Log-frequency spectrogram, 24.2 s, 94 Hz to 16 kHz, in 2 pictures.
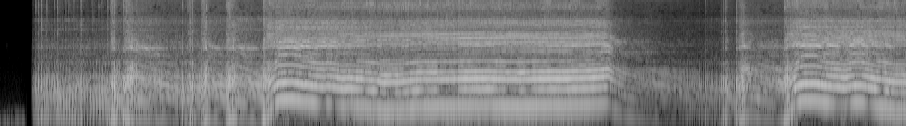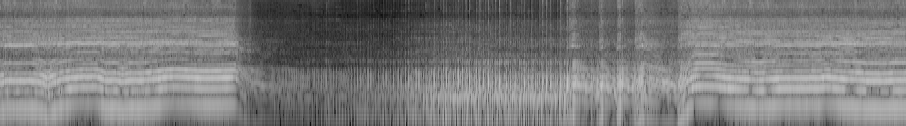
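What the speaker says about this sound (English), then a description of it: "With the nitrous, cutting hardwood, just absolutely getting it." A nitrous-fed hybrid Stihl chainsaw built from 064, MS661 and MS460 parts, running a 52 mm piston, screams loud and close while cutting hardwood, with three long high-revving cuts separated by brief drops to idle.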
